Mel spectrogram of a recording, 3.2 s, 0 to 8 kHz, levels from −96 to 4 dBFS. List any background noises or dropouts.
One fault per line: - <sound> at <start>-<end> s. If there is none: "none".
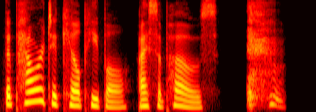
- cough at 2.5-2.9 s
